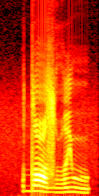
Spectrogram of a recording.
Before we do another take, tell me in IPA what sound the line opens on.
dˤ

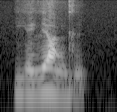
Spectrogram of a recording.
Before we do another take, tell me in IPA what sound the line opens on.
j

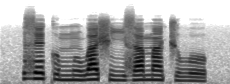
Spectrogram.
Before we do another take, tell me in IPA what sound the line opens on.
z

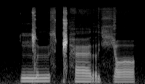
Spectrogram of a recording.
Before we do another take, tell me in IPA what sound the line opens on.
ŋ͡ǀ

